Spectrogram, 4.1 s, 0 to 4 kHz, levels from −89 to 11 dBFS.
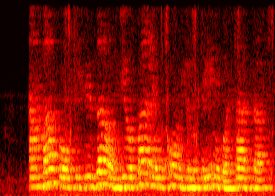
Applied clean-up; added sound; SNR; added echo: neural separator model SepFormer DNS4.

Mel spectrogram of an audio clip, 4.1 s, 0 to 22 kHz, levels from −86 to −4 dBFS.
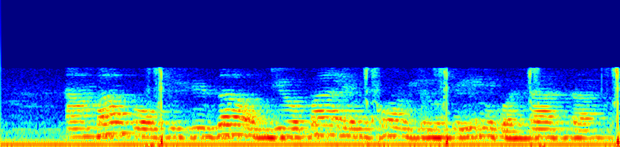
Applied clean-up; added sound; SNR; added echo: none; Scissors; 5 dB; reverberation time 0.6 s.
